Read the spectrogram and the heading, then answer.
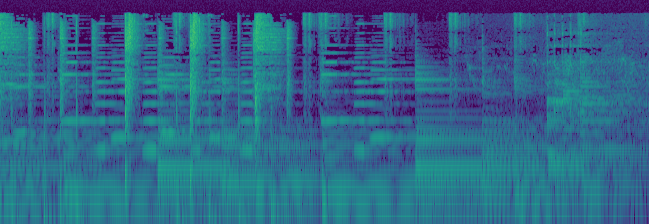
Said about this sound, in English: One thing about Sodeto, there are birds, a lot of them. Luckily, this is also one of the things I'm able to say in Spanish. Pájaros. Sí. Muchos.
